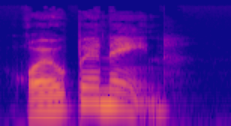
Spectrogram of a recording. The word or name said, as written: røvbanan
